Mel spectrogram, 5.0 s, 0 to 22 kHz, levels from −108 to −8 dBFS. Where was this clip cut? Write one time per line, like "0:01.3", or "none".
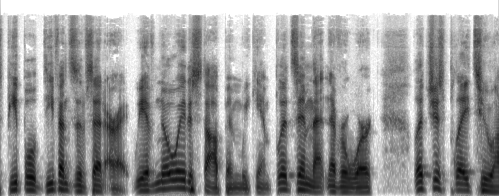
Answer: none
